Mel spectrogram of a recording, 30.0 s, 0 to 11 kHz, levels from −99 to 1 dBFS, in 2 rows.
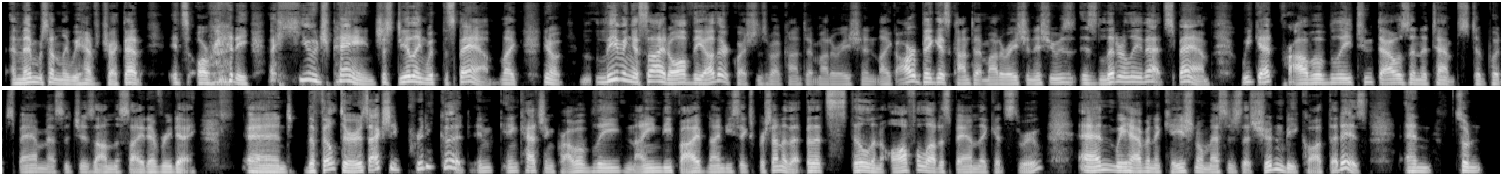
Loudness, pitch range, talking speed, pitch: -21 LUFS, 120-160 Hz, 190 wpm, 135 Hz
